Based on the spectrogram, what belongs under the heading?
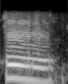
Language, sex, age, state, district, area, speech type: Odia, male, 45-60, Odisha, Nabarangpur, rural, conversation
